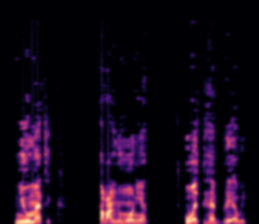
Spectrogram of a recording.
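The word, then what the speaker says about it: pneumatic: بي بعدها ان هنا هتبقى ايه؟ البي سايلنت. فهنقول ايه؟ نمونيا، نيوماتيك.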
